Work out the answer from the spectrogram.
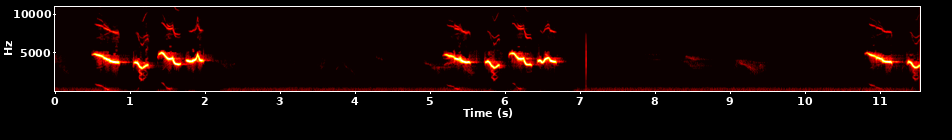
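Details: Vivid niltava of the Taiwan-endemic subspecies Niltava vivida vivida, at a nest while feeding chicks. It gives short high whistled phrases that wind up and down, grouped in bursts of three or four notes roughly every five seconds, with silence between.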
